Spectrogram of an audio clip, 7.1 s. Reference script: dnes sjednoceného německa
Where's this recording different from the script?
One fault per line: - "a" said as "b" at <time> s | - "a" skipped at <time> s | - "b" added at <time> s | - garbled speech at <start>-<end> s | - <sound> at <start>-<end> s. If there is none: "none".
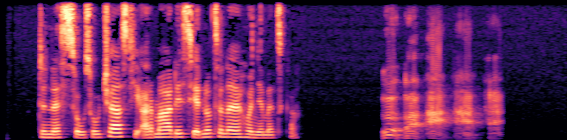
- "jsou součástí armády" added at 0.9 s
- laugh at 4.8-6.3 s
